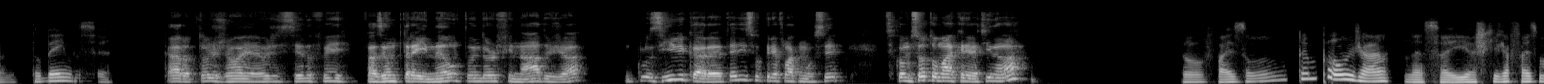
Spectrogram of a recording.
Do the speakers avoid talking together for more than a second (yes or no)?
yes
